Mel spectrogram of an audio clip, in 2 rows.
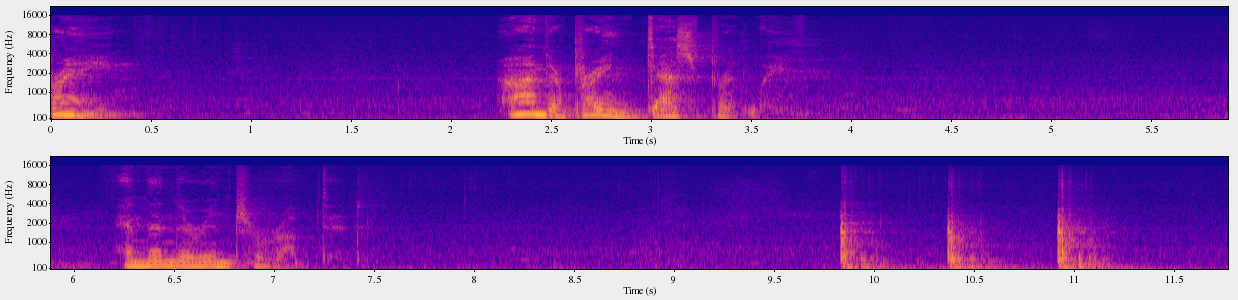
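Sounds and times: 
speech: 0.0s - 0.4s, 2.3s - 3.7s, 6.2s - 7.4s
firm knocking on a door: 9.8s - 11.4s.

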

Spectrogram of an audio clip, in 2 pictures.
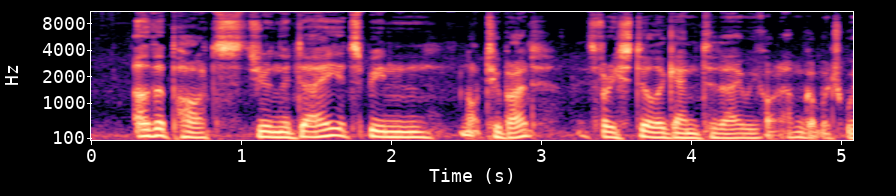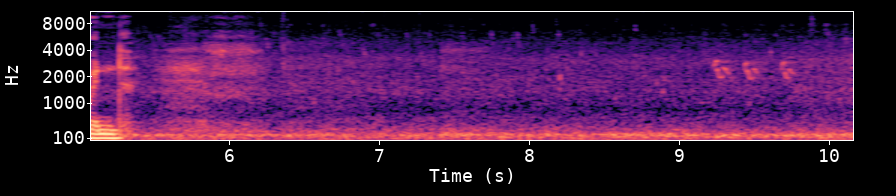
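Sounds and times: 
running water: 0.0s - 10.1s
speech: 0.3s - 5.5s
bird chirps: 9.2s - 9.9s.

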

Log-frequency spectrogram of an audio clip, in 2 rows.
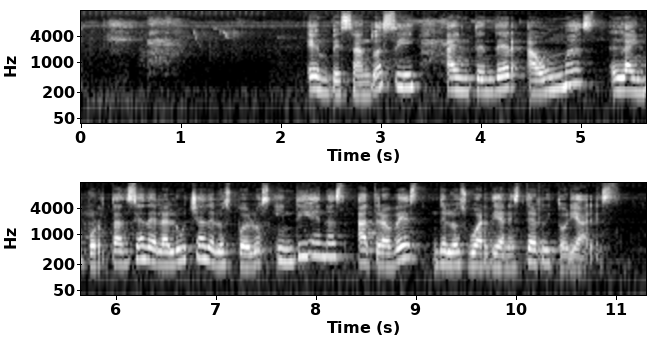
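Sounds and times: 
various Amazon rainforest birds calling and chirping: 0.0s - 4.1s
steady hiss: 0.0s - 11.2s
speech: 2.3s - 11.1s.

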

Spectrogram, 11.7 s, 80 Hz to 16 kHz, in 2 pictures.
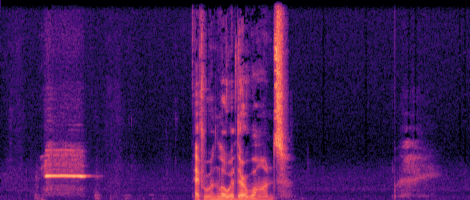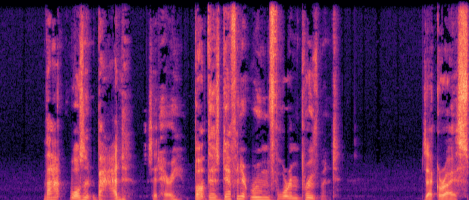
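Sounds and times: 
whistle blown hard: 0.4s - 1.3s
speech: 2.4s - 3.7s, 6.4s - 10.2s, 11.2s - 11.7s.

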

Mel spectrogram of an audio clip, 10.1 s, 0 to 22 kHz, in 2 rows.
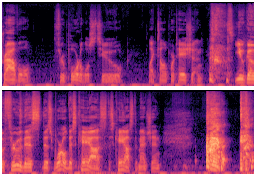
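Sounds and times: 
speech: 0.0s - 10.0s
harsh coughs: 4.2s - 4.6s, 9.1s - 10.0s.

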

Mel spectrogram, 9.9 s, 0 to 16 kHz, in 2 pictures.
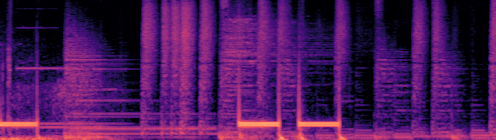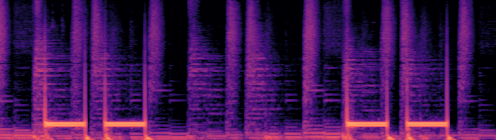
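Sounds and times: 
double-pulse phone ringback tones on an outgoing call: 0.0s - 0.7s, 2.3s - 3.5s, 5.4s - 6.5s, 8.4s - 9.5s
soft music bed: 0.0s - 4.0s, 5.3s - 6.6s, 7.4s - 9.9s.

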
